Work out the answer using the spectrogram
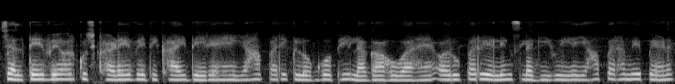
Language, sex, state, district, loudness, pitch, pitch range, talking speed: Hindi, female, Chhattisgarh, Korba, -18 LUFS, 220 Hz, 210-230 Hz, 240 wpm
